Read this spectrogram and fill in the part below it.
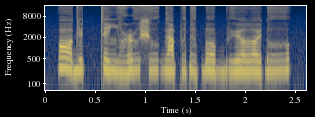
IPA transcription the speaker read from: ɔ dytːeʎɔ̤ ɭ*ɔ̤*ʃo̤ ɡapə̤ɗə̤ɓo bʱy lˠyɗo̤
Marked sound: incorrect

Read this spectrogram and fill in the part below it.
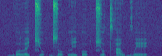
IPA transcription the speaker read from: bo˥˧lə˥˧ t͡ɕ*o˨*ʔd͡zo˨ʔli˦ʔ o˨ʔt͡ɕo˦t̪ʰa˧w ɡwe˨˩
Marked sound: correct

